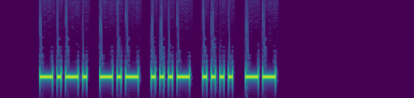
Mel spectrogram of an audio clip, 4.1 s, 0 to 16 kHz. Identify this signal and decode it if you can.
Morse code, heard as a keyed tone, about 28 wpm, 700 Hz. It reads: CKVHM
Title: Code Groups - 5 Letters - 28wpm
